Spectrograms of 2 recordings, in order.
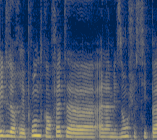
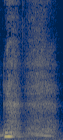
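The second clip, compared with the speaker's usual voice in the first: soft laugh; 5 semitones higher, 7 dB quieter than usual. Real, not acted. Laughs at her own remark.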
